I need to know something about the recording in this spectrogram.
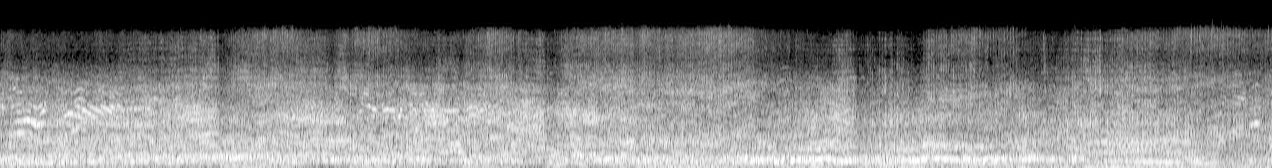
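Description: A crowd cheers outdoors.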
